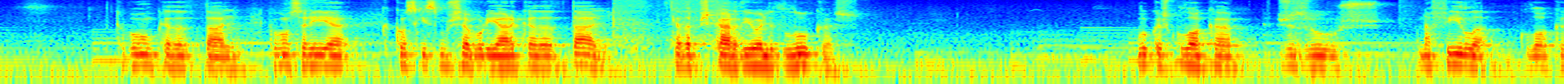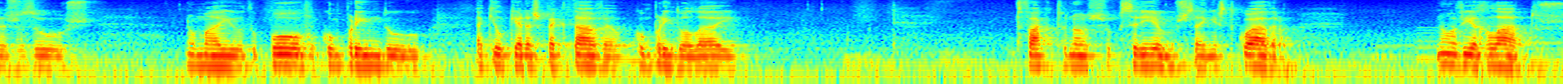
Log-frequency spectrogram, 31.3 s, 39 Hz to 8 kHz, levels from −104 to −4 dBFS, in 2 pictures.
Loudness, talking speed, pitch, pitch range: -24 LUFS, 90 wpm, 115 Hz, 110-125 Hz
